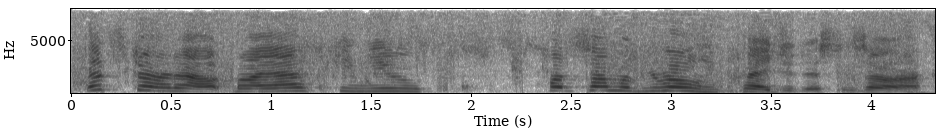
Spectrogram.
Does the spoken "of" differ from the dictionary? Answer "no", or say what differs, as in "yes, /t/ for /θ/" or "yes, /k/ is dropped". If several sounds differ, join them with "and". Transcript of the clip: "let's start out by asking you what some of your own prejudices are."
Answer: no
